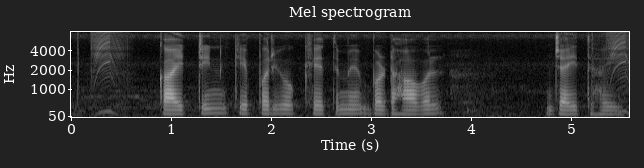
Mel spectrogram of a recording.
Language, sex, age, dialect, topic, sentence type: Magahi, female, 25-30, Central/Standard, agriculture, statement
